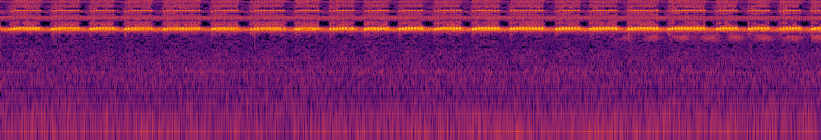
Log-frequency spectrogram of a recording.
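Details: Unidentified singing insect, possibly a cricket or grasshopper, giving a rapid run of high, thin, ringing chirps, roughly twenty short pulses in eight seconds at a brisk even pace, with a quiet low hiss beneath.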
